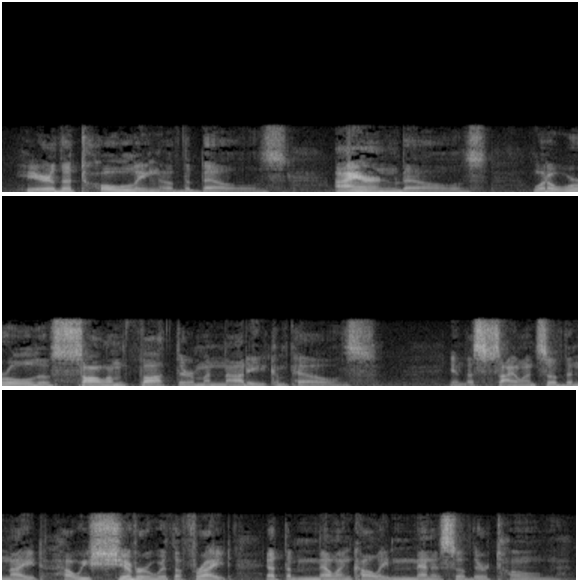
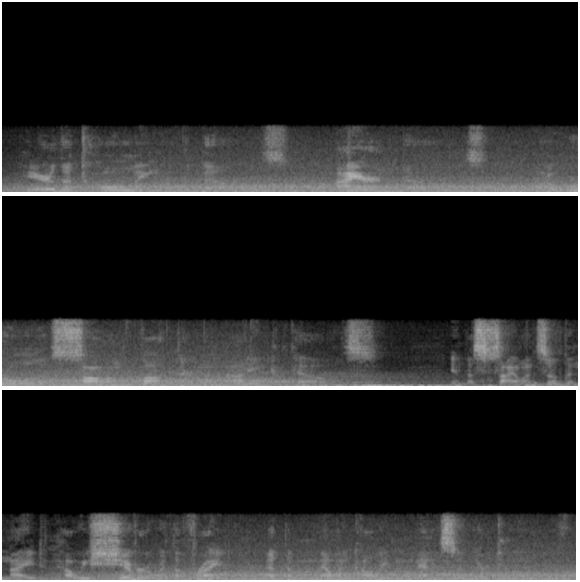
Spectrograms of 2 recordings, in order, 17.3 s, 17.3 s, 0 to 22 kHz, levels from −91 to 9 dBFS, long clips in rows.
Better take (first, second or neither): first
